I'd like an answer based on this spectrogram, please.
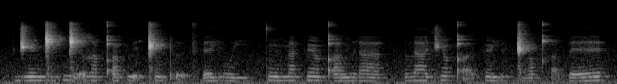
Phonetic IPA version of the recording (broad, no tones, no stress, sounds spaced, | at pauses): d͡ʒ ɛ̃ ɡ͡ǁ ɛ̃ p ŋ͡ǁ ḛ ʁ e qʼ ʏ p l ḛ ǁ õ pʼ ə̰ t͡sʼ ɛ j o j | t õ ŋ a k ɛ̃ qʼ ɛ v ɘ ɾ a | l a t͡ʃ ɛ̃ qʼ ḛ k ɛ̃ j ɾ ʏ ɡ͡ǁ o qʰ ḛ p ɛ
